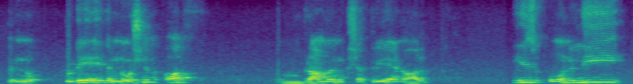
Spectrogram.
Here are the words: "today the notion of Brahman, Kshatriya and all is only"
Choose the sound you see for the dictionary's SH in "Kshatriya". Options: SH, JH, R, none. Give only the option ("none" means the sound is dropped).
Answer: SH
